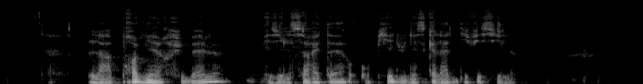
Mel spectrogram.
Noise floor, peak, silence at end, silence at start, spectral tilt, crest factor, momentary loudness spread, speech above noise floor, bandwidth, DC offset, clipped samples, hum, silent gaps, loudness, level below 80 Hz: -72 dBFS; -8 dBFS; 1.3 s; 0.5 s; -6 dB/octave; 24 dB; 19 LU; 42 dB; 14 kHz; under 0.1%; under 0.1%; none; none; -32 LUFS; -48 dBFS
